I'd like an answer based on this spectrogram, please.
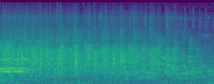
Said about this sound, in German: Die besten Freundinnen. Applaus für die besten Freundinnen.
